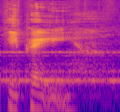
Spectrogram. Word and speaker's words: Ipei: Ipei. Spell it.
